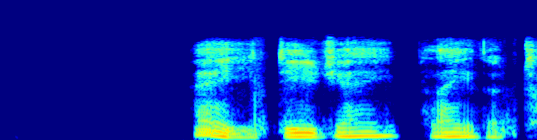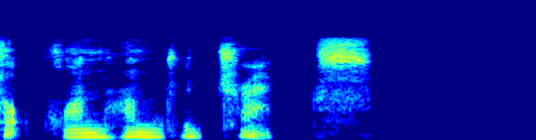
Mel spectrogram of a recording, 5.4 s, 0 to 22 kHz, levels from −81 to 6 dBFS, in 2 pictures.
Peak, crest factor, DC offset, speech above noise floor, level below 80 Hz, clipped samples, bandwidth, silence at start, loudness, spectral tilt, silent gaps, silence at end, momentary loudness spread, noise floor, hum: -8 dBFS; 20 dB; under 0.1%; over 63 dB; -62 dBFS; under 0.1%; 7.6 kHz; 0.95 s; -27 LUFS; -4.5 dB/octave; 4.12-4.24 s; 0.85 s; 9 LU; under -90 dBFS; none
